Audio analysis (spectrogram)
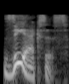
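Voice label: "z-axis", British English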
